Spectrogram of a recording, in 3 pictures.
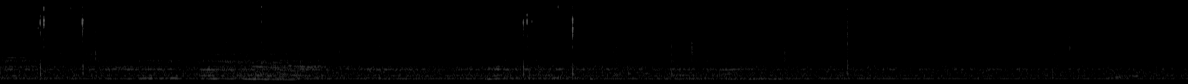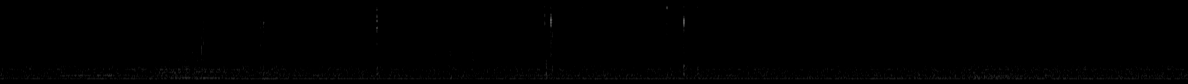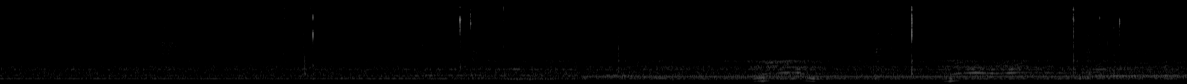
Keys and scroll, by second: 0.7 super+9, 0.8 super+F9, 5.5 super+F9, 6.7 space, 18.5 super+9, 18.5 super+F9, 28.2 super+F9, 32.9 space, 34.8 super+=.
